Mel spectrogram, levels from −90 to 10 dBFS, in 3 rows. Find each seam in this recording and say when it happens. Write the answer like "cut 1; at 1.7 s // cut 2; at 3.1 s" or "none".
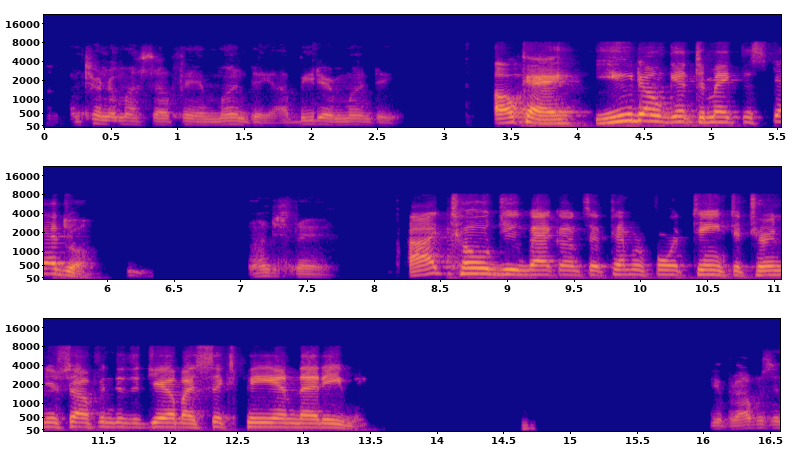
none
